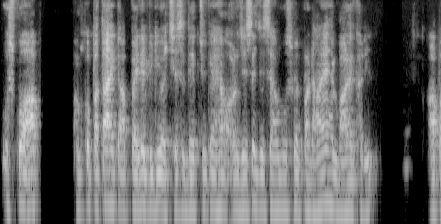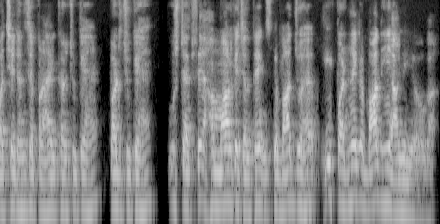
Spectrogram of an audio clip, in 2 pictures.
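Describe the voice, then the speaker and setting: Man teaching slow word-by-word reading. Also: medium pitch, fairly even intonation, darkish tone. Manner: reads each word twice, drawn out and emphatic. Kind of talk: board lesson, reading words aloud slowly. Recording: dull lo-fi audio.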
